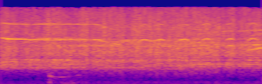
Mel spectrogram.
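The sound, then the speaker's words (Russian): An audience claps steadily after a sung prayer song, a dense, sustained wash of applause from many hands that stays even and fairly loud throughout, with no voices standing out. “Ну, от, власне, навіть аплодисменти тут зробили для вас.”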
